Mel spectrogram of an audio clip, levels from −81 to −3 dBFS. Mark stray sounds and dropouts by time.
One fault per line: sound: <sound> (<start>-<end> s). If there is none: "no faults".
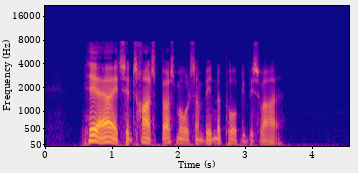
no faults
